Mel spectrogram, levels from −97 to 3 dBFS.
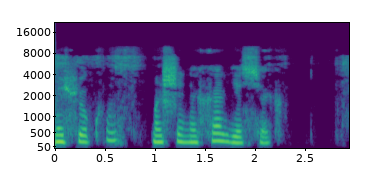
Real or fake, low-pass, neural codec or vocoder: fake; 9.9 kHz; vocoder, 22.05 kHz, 80 mel bands, Vocos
